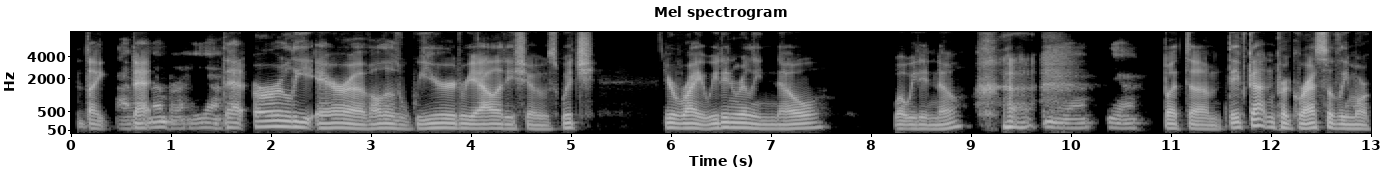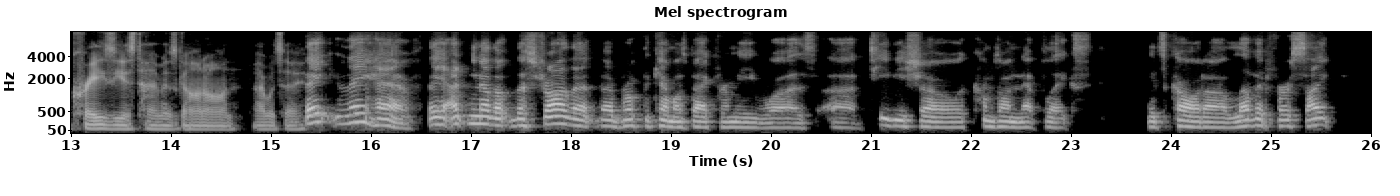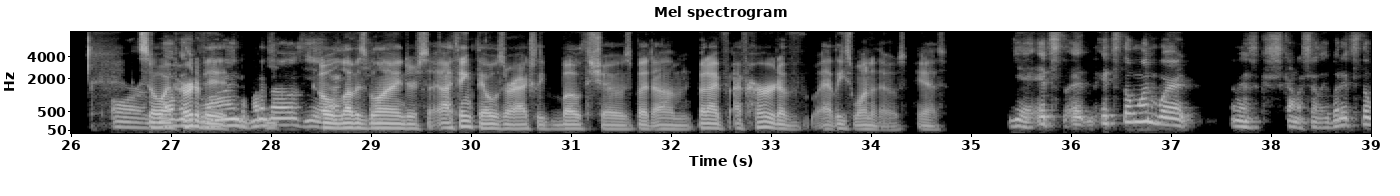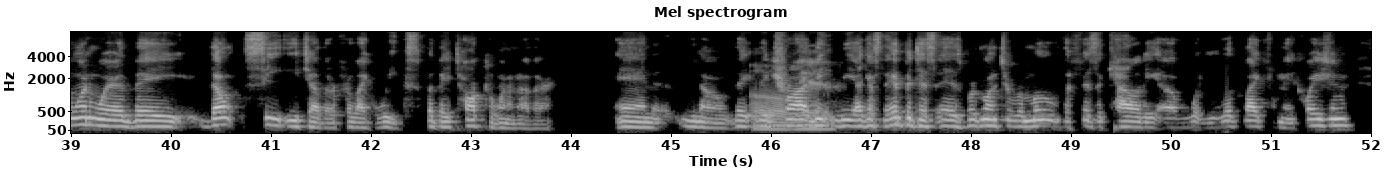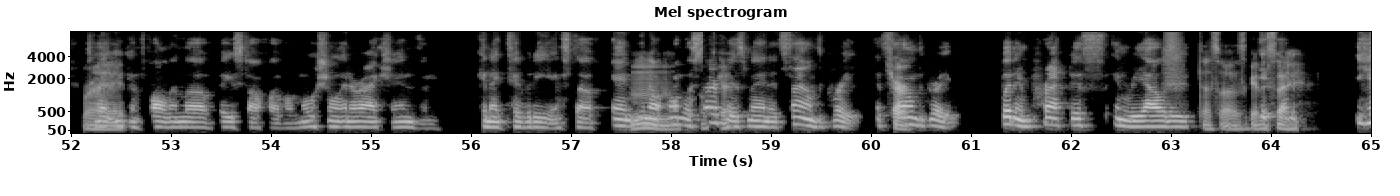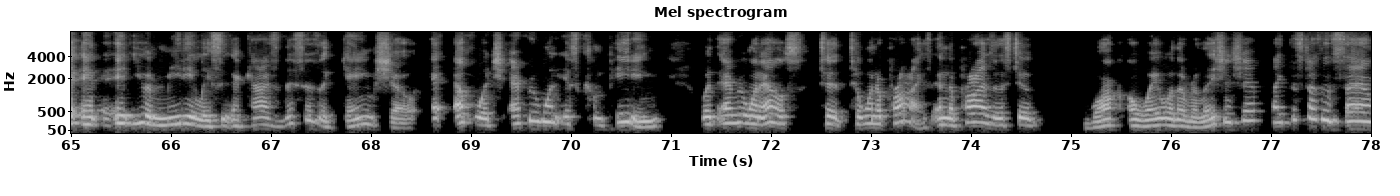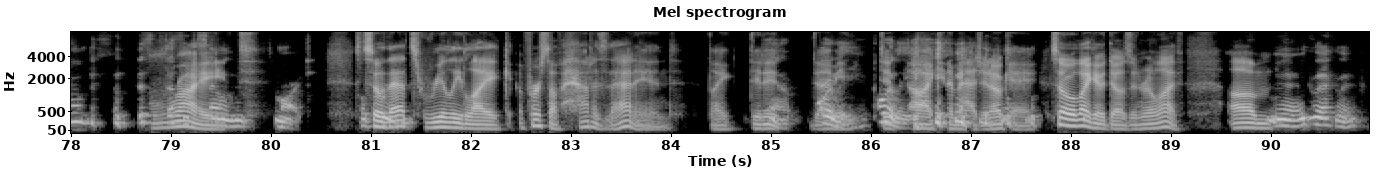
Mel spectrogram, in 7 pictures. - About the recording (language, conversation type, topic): English, unstructured, Are reality TV shows more fake than real?
- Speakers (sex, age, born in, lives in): male, 40-44, United States, United States; male, 50-54, United States, United States
- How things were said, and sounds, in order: chuckle; other background noise; chuckle; laughing while speaking: "this doesn't sound"; laugh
